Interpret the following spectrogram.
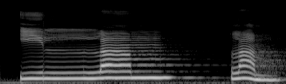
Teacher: nunnya dileburkan ke lam il tanpa didengungkan. Jadi cukup ditekan. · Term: idgham bila gunnah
